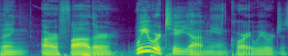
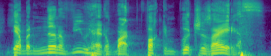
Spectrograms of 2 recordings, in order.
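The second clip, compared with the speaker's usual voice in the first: imitating aunt; 3 semitones higher than usual. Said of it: "that's exactly how she sounds".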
